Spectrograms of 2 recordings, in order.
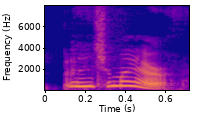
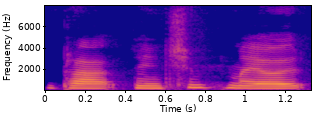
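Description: First: "pra gente maior" jumps much higher; high emphatic. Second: "Pra gente maior" drawn out very slowly. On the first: She repeats for viewers: the ride for bigger people, much higher. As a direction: squeak it up to stress it. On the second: She tells viewers it was the ride for bigger people, slowly. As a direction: stretch each word out. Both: Shown as a demonstration. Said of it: "repeated phrase".

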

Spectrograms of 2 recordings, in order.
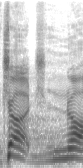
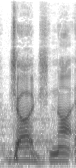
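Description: First: Mocking voice. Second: Said in the usual way. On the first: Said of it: "they'll change their voice most likely". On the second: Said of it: "they'll change their voice".

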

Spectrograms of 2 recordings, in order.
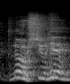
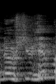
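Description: First: First frantic plea. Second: Second plea, rising. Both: Retold or imitated. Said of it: "the classic no shoot him moment".

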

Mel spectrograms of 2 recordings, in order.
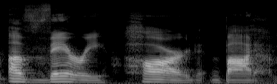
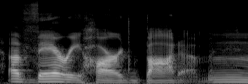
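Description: First: Slow low Justin voice. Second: Slow low repeat. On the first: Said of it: "he says out loud". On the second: Repeating Justin's line. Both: Acted.

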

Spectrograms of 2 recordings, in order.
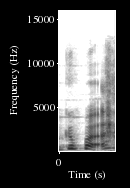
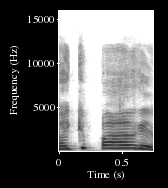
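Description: First: High, strained fake cheer; polite approval going sour; forced smile. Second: Bright, much higher, happy gush; delighted at first. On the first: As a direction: say it while the smile slips. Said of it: "se te va cambiando la sonrisa de así a así". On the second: Retold or imitated. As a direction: sound genuinely pleased for them. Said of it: "se te va cambiando la sonrisa".

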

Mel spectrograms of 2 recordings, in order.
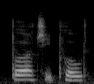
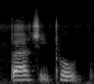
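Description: No difference in how they are said.

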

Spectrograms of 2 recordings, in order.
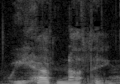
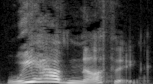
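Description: First: Soft, low whispered disbelief; stunned whisper. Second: Slow, loud "We have nothing"; emphatic alarm. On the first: Mom realizes the baby's due soon, stunned whisper. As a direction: whisper it as if it just sank in. Stunned, no baby things ready. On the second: Mom stresses how unprepared they are, loud slow "We have nothing". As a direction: land "We have nothing" loudly, word by word. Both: Acted.

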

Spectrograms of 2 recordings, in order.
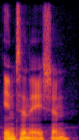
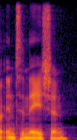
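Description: First: "intonation" wrongly stressed on the first syllable IN. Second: "intonation" with NA stressed and a little longer. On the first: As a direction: punch IN at the start of "intonation", not NA. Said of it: "That int is in it". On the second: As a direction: lean on the third syllable NA in "intonation". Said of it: "ne is the stressed part". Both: Shown as a demonstration.

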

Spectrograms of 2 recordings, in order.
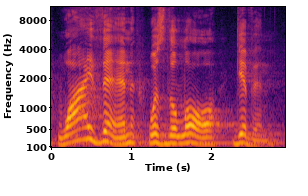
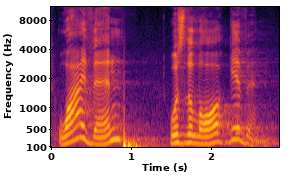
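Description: First: Slow rhetorical question. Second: Slow and louder, each word weighed; slow rhetorical question as Paul. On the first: Shown as a demonstration. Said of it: "You can hear the pause in Paul's voice". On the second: Retold or imitated. Paul to the Galatians, slow louder rhetorical question. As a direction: ask it slowly to make them think. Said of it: "Paul stands there and he goes".

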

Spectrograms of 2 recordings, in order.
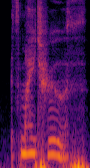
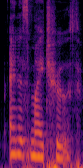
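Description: First: Louder, punching "my"; emphatic. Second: Said in the usual way. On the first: Real, not acted. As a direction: land "It's my truth" firmly, stressing "my". Repeats phrase louder.

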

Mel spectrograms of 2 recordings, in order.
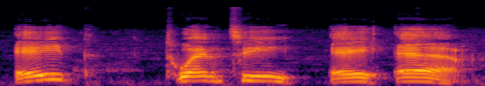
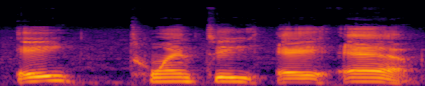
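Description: Both takes have the same delivery.

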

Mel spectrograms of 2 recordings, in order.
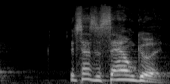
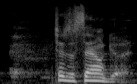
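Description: First: Slow, with sound drawn out and stressed. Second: Said in the usual way. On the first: Shown as a demonstration. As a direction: lean hard on sound.

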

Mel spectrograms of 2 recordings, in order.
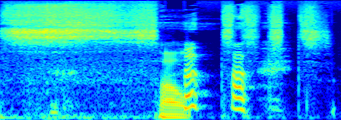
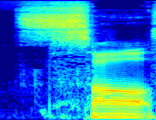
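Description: First: Very high breathy whisper of Salt; high whispered squeak. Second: Said in the usual way. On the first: Pretend. Playful repeat.

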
